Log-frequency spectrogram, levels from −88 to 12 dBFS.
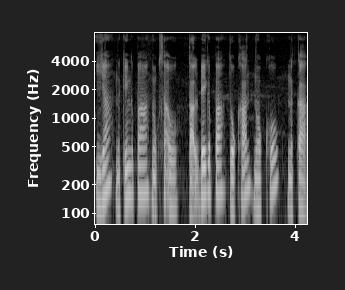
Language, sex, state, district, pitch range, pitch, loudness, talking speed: Garo, male, Meghalaya, South Garo Hills, 120-160 Hz, 150 Hz, -20 LUFS, 100 wpm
